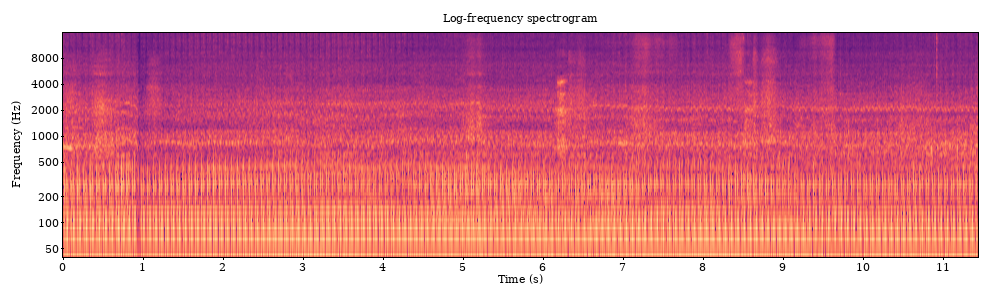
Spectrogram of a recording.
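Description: Suzuki V-Strom motorcycle engine running steadily at low revs as the bike rolls slowly over gravel, its even firing pulse close to the microphone, with a few light knocks on top.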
